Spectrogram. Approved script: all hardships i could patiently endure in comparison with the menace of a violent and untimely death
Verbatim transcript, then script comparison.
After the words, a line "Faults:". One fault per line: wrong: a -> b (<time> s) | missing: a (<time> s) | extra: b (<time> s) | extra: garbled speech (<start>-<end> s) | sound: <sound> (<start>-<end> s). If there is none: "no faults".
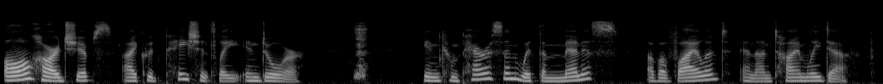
all hardships i could patiently endure in comparison with the menace of a violent and untimely death
Faults:
sound: sniff (3.5-3.7 s)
